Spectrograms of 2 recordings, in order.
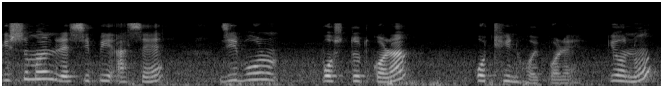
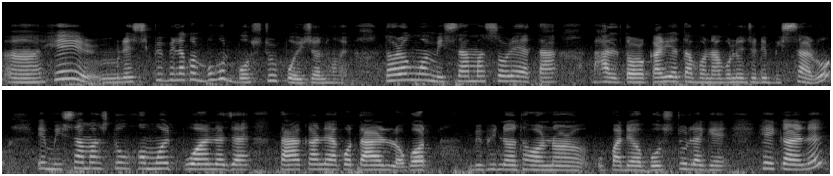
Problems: none marked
